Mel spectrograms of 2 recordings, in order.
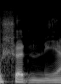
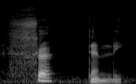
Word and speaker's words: certainly: Alors, en parlant de accent, regardez bien pour un mot certainly, accent tombé sur le premier syllabe là. Yes, certainly.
